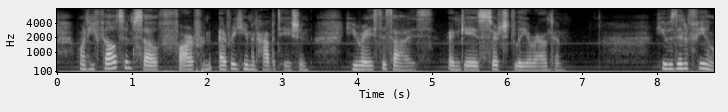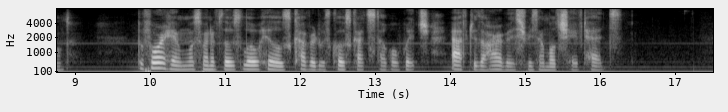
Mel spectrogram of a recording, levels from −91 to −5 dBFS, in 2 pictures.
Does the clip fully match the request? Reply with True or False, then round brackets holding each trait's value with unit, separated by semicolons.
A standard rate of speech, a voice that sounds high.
False (145 wpm; 180 Hz)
